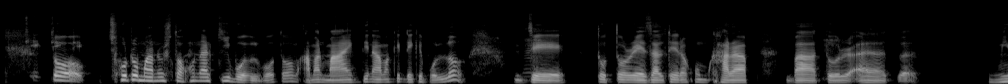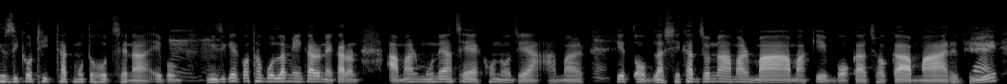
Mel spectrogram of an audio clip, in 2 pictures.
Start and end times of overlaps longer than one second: none

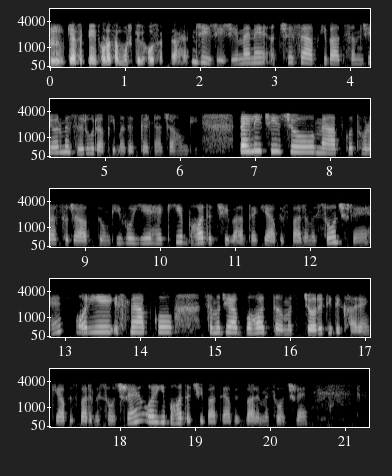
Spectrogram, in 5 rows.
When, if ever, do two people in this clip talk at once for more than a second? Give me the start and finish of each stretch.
none

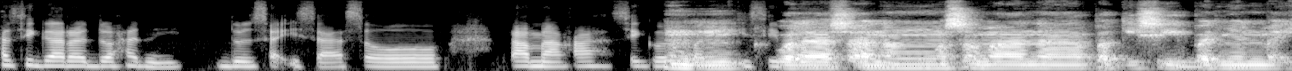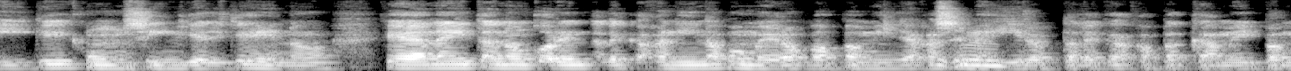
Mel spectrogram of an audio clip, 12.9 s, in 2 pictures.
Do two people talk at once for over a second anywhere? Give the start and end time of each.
3.3-4.9

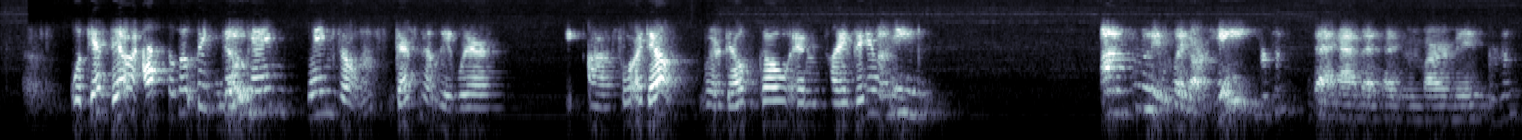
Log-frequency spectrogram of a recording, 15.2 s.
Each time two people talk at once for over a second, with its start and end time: none

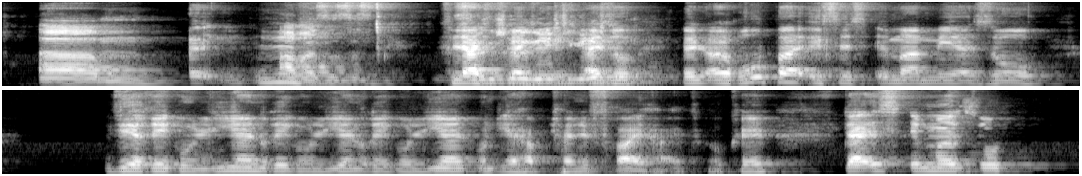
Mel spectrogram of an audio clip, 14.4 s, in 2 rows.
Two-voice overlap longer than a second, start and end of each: 3.0-4.2

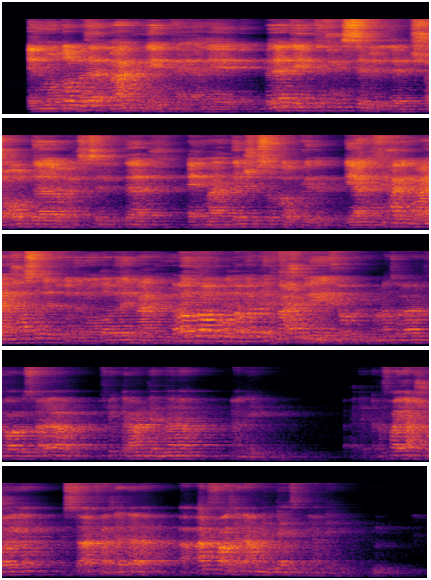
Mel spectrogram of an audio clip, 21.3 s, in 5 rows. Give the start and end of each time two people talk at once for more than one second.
10.3-11.8

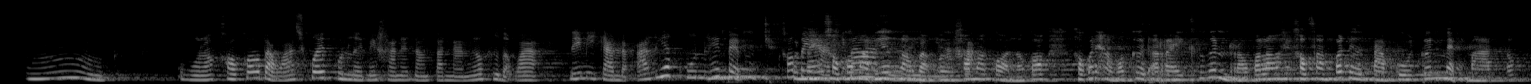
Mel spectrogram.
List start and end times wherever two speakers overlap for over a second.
7.9-9.7

